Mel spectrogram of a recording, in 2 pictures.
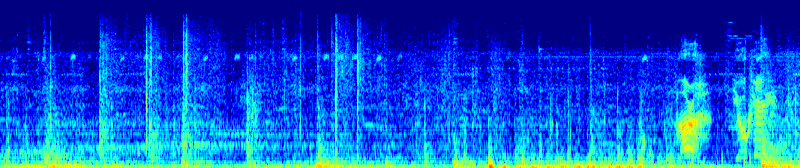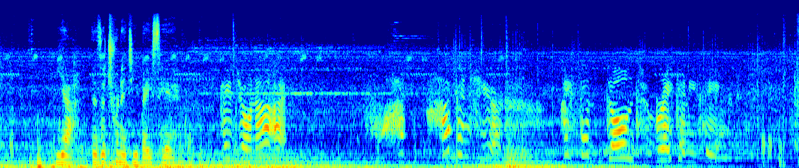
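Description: Footsteps crunch on dirt and wooden planks.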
